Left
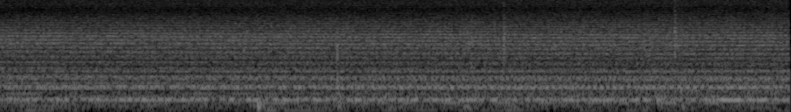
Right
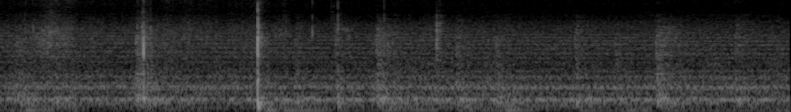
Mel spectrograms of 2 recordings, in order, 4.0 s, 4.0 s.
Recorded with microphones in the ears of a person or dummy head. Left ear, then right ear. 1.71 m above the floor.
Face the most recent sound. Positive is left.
turn(degrees=60)  # may be behind; listen again after turning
